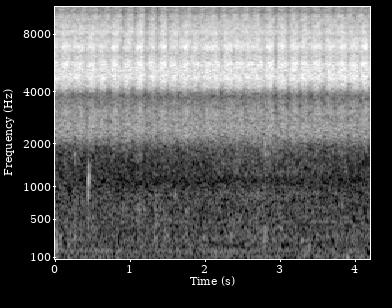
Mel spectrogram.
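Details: High, insistent cricket chorus at a bay on Korčula, a steady sizzling drone beating in quick regular pulses, background otherwise quiet.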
